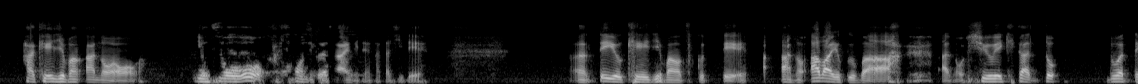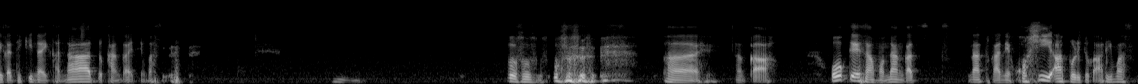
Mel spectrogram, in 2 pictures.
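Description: From 1.98 to 2.31 s and again from 2.65 to 3.44 s, speech is suppressed in double talk. The level dips by roughly 10 dB and then by roughly 15 dB, likely because the echo canceller turned everything down while both sides talked at once. During the second dip, the other side's voice leaks through from 2.63 to 2.89 s at about 15 dB below the speech, and from 3.06 to 3.3 s at about 25 dB below. This is likely loudspeaker echo that was not fully removed from the microphone signal.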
